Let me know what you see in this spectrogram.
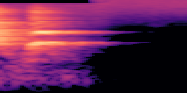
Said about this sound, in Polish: To mój pies, przepraszam coś krzyczy, ale to chyba o, o, o tym pattaju. To jest jego ulubione, jego ulubione danie, nie?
